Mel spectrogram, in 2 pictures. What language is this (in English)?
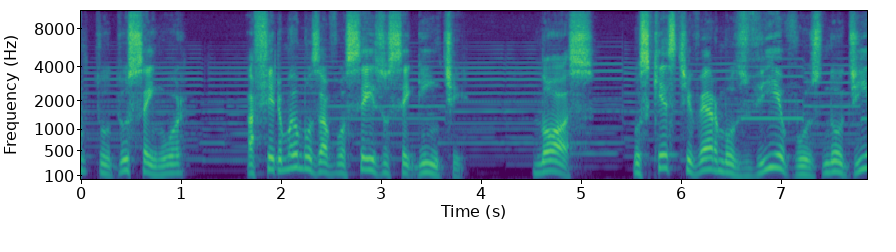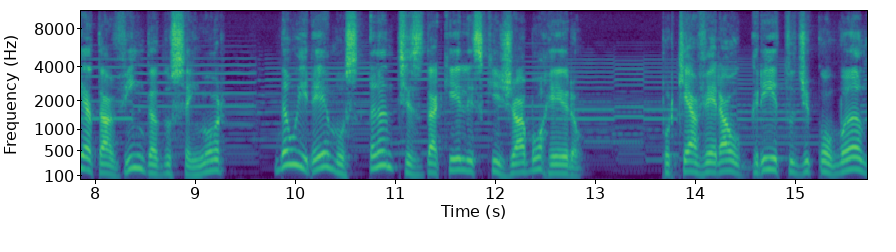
Portuguese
